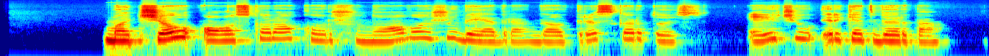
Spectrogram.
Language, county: Lithuanian, Šiauliai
